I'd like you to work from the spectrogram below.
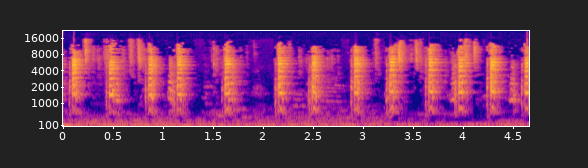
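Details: Female red junglefowl calling the male, with a clear voice used as a lure. Steady harsh clucks repeat about twice a second, with a short lull near the second second, over low hum.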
